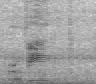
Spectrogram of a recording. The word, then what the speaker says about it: Ravi: So that's the true pronunciation of my name, Ravi. But everyone, like I said, call me Ravi.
